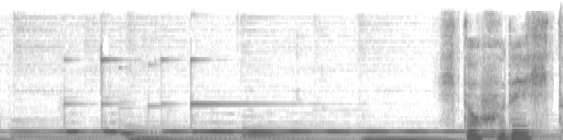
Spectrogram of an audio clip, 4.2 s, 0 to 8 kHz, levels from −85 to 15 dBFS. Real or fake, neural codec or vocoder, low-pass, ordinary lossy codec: real; none; 7.2 kHz; AAC, 32 kbps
